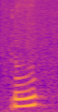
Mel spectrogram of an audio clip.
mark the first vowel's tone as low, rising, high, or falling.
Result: rising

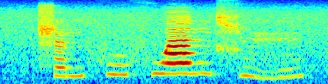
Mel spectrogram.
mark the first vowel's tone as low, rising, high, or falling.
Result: rising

